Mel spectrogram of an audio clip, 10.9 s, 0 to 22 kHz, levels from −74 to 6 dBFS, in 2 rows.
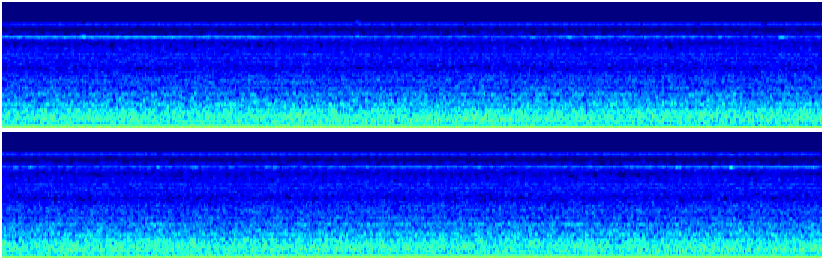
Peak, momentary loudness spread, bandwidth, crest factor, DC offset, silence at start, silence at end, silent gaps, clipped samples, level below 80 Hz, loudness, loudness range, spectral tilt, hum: -20 dBFS; 1 LU; 11.5 kHz; 12 dB; under 0.1%; 0 s; 0 s; none; under 0.1%; -36 dBFS; -36 LUFS; 1 LU; -4.5 dB/octave; none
